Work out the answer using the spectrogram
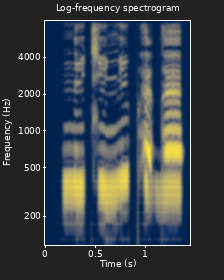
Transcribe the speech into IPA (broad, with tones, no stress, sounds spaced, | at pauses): n i˨ t͡ɕ i˨ ɲ i˦ pʰ ɛ̰˦˨ d ɛ˦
